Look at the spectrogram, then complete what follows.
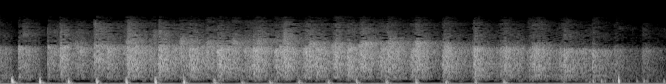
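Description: Loud, sustained applause from a crowd for a young man and the poster he made for the radio programme Cofrado de Hispanidad Radio a la Gloria, just unveiled; a dense crackle of many hands with a steady, rhythmic pulse of heavier claps running underneath, and no talking.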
